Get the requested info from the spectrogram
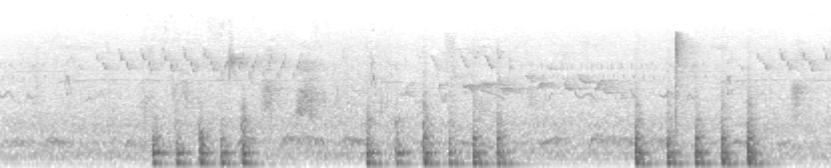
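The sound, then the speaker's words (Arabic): Three rounds of firm, evenly paced knocks on the door of Diko's house as the elephant knocks more than once, each a quick run of about five or six raps, separated by short pauses, with faint birds chirping in the background. “أكثر من مرة طرقت الباب ولكن لم يفتح أحد.”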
